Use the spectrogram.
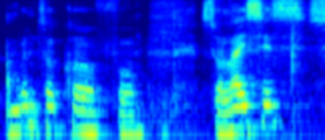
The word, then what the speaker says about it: psoriasis: going to talk of solisis so others SP in Africa pronounce it as psorasis but so the P silent pis so what is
